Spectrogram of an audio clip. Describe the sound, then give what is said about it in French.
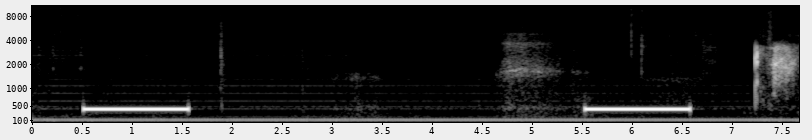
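Two long, steady electronic telephone beeps of an outgoing call at a single mid pitch, each lasting about a second, separated by a pause, over a constant low hum with faint static and rustling, no one speaking. “normalement ça bip, hein, je suis désolé.”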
